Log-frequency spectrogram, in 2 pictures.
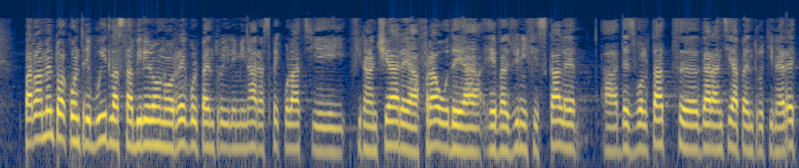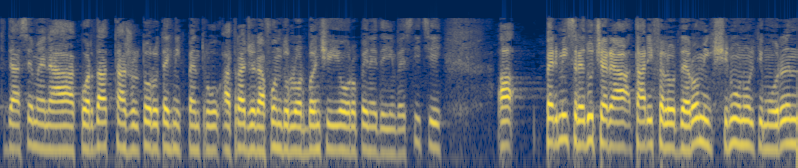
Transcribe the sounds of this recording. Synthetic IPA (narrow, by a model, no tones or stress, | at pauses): parlame̞nt̪uako̞nt̪ɾibuit̪last̪abiliɾeauno̞rːe̞ɡulʲpe̞nt̪ɾueliminaɾeaspe̞kulat̪sije̞jjfinant͡ʃiaɾe̞afɾaud̪e̞jaevaziunijfiskale̞ | ad̪e̞zvo̞lt̪at̪ɡaɾant̪sijape̞nt̪ɾut̪ine̞ɾe̞t̪d̪e̞ase̞me̞neaːko̞rd̪at̪aʒut̪o̞ɾut̪e̞xnik̚pe̞nt̪ɾuʔat̪ɾad͡ʒe̞ɾeafo̞nd̪uɾilo̞rbənt͡ʃije̞uɾo̞pe̞ne̞d̪e̞inve̞st̪it̪sij | a | pe̞rmisre̞d̪ut͡ʃe̞ɾeat̪aɾife̞lo̞rd̪e̞ɾo̞mikʃinuɨnult̪imurɨnd̪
